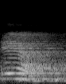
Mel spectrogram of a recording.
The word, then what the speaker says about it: heir: अगला देखते हैं, इसे हम लोग पढ़ते हैं एयर, क्या पढ़ते हैं, एयर, HEIR, पहला अक्षर क्या मिला, ए, तो क्या लगेगा, ऐन।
